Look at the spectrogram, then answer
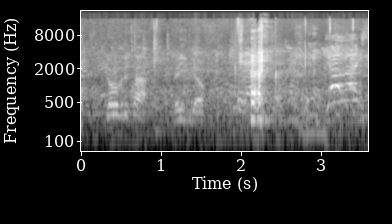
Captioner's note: laugh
